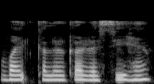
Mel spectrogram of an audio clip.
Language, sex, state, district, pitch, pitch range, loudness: Hindi, female, Arunachal Pradesh, Papum Pare, 210 Hz, 205-215 Hz, -17 LUFS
